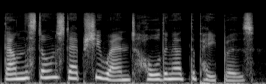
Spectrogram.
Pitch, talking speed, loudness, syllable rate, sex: 245 Hz, 225 wpm, -18 LUFS, 5.2 syllables/s, female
